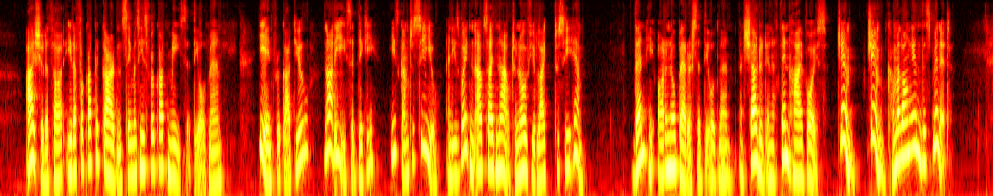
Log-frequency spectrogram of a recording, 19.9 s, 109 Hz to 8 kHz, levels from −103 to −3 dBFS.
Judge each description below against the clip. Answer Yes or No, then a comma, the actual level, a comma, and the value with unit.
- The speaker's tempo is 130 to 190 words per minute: No, average, 200 wpm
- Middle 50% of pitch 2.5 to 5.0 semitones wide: No, wide, 5.6 semitones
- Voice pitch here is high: Yes, high, 195 Hz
